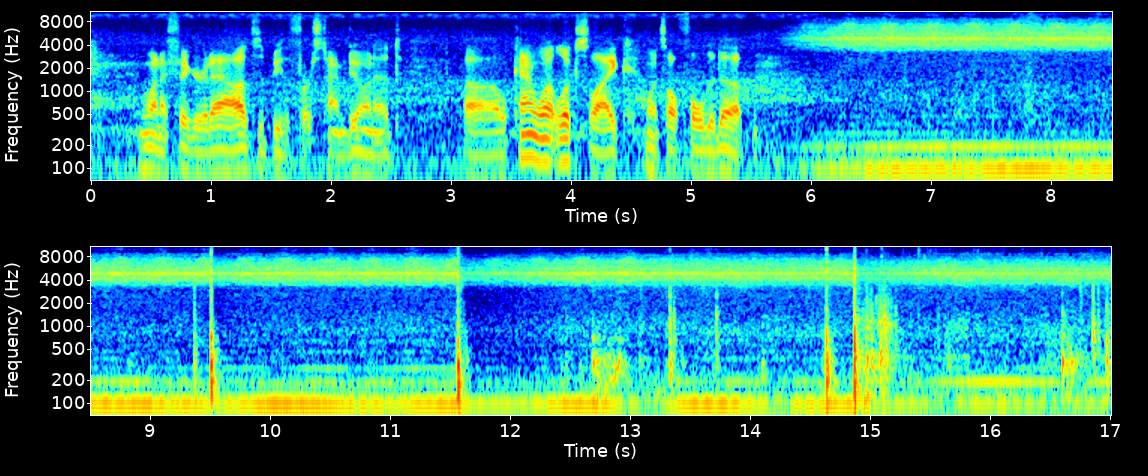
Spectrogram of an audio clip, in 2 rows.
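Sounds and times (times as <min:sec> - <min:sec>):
insects chirring: 0:00.0 - 0:17.0
low steady hum: 0:00.0 - 0:17.0
sharp knocks or clicks: 0:09.4 - 0:09.7, 0:11.5 - 0:11.8, 0:12.6 - 0:15.4.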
